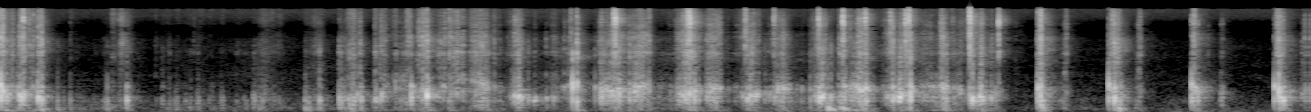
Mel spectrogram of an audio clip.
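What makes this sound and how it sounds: Fingertips tap and twist the black plastic screw lid on a small cream-colored plastic jar. The result is a run of crisp, clicky taps and rattly twisting bursts, broken by short silences. The sound sits in the midrange with bright edges on each click.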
